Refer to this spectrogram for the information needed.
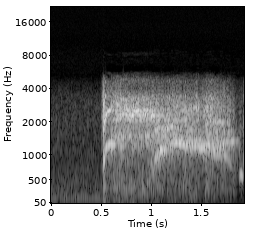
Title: crying boy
